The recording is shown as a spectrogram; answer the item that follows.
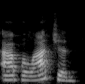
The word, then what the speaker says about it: Appalachia: And they said when I went to those regions, they said, "And if you don't pronounce it per properly, Appalachin, they'll throw an apple at you."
